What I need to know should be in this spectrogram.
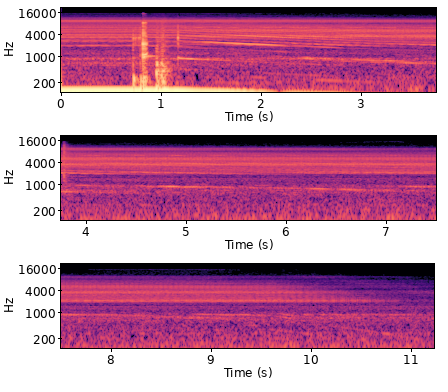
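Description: A hard drive spins down with a slowly falling whine that fades away.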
